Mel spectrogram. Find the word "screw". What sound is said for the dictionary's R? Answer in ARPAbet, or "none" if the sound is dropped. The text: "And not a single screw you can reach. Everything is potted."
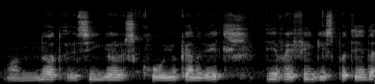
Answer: none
